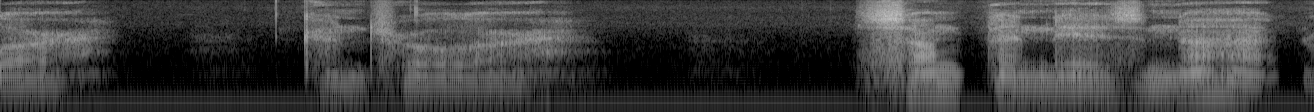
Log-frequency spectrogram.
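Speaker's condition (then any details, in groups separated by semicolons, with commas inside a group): ALS; abnormally slow voice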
